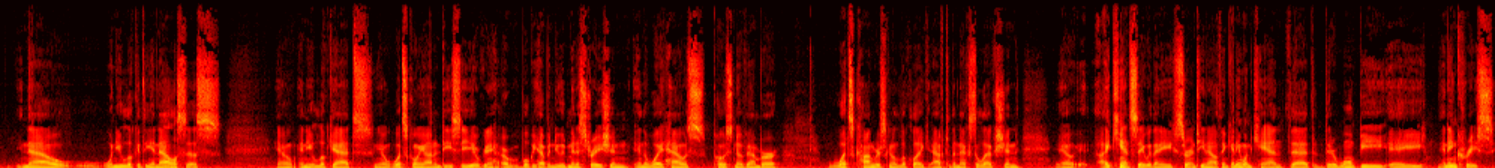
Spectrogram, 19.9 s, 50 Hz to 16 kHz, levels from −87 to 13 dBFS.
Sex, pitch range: male, 95-105 Hz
